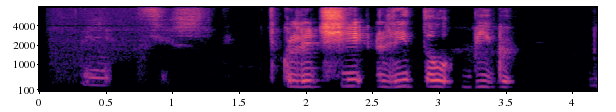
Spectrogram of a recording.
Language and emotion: Russian, neutral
